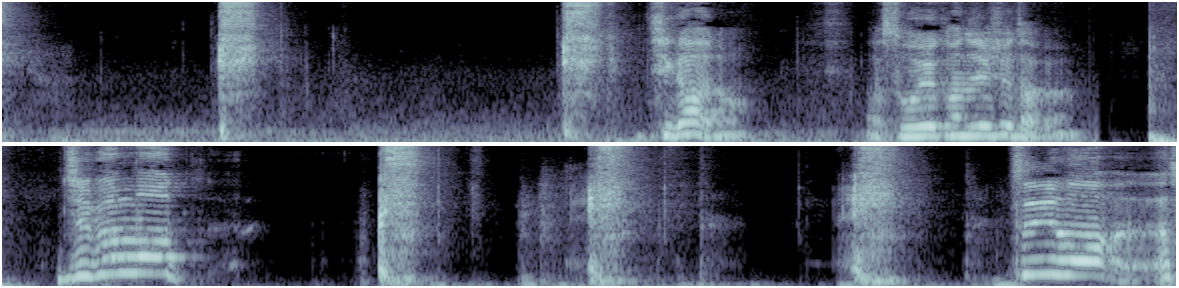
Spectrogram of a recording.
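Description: Several sharp, explosive sneezes in quick succession, some with a voiced inhale before the burst, with room noise between them.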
